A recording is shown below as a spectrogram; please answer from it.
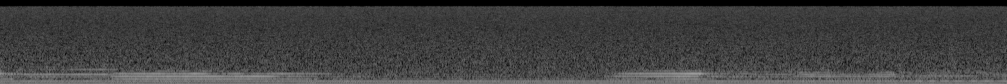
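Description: Orchestra playing quiet held chords in the middle and low register: one chord for the first three seconds, another briefly around six to seven seconds in, then softer sustained notes near the end. A steady hiss and low hum from the recording lie beneath it throughout.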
